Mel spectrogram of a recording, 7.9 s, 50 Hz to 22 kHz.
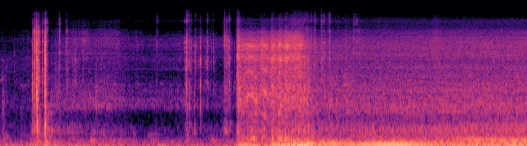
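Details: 2007 Chevy Silverado Classic 5.3L V8 after oil pressure sensor replacement, started to check for leaks: key rattle, then it catches and settles into a steady, even idle with no knocks or ticks. Normal start and idle.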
